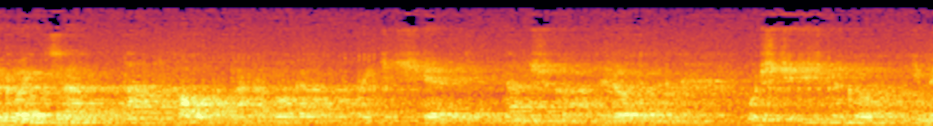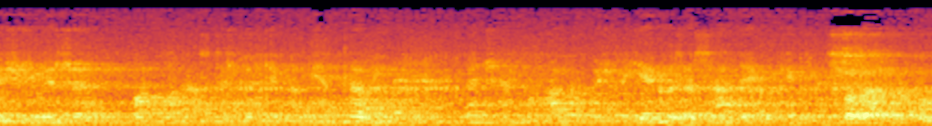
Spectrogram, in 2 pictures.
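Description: A man speaks steadily through a microphone and loudspeakers, echoing in a large hall.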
